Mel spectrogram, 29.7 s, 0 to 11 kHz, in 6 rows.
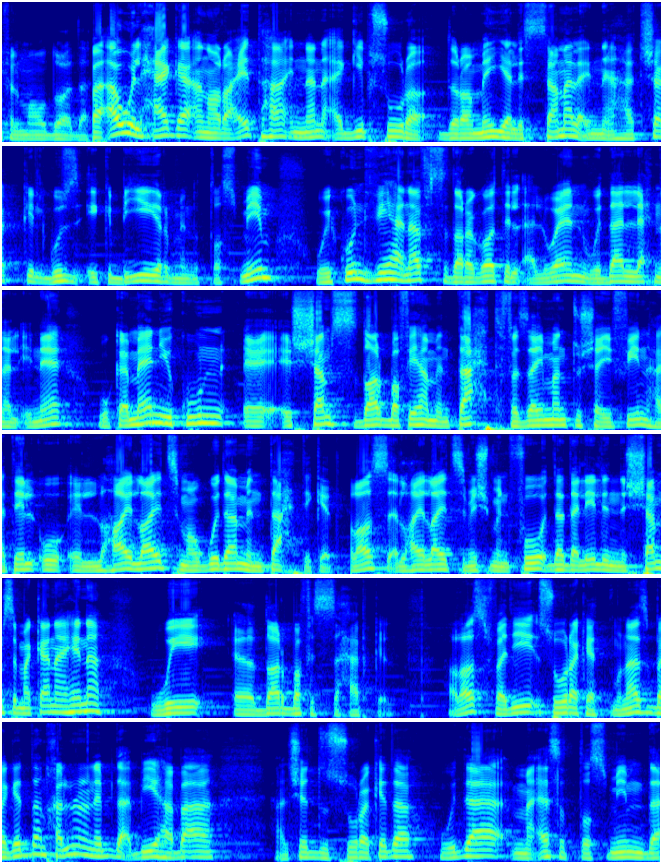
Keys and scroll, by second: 2.6 Left, 14.4 F3.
